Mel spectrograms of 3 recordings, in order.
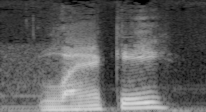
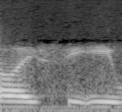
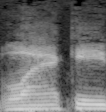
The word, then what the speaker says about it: Lacy: Lacey. Lacey. You still would have said Lacey. I still would have said Lacey. Here's the deal, Lauren. If she pronounces it lackey, just spell it lackey.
